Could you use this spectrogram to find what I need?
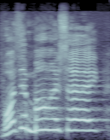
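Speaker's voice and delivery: high-pitched mocking echo of "Mommy". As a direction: repeat it back way up high, teasing. Mock echo of sister's British "Mommy.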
